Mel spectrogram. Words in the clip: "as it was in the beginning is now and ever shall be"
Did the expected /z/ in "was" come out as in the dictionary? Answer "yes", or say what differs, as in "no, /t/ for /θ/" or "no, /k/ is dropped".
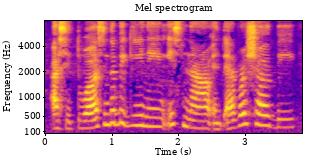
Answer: no, /s/ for /z/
